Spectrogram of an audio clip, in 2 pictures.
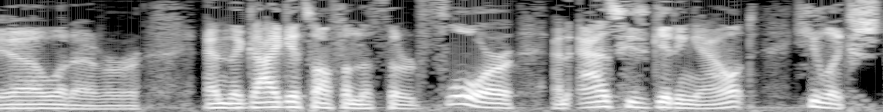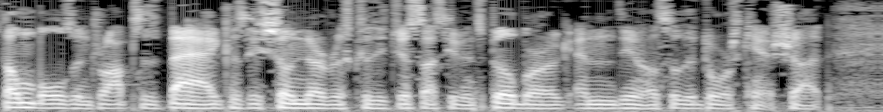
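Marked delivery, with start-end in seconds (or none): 0.0-0.8 put-on dismissive eye-rolling tone, lower pitch. Retelling an annoyed reply in an elevator: imitating Steven Spielberg rolling his eyes. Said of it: "rolls his eyes and is like".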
